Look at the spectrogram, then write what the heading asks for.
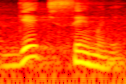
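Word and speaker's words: Getsêmani: Como a palavra Getsemane vem do hebraico, aramaico, e não tem o som de G, a pronúncia certa seria Getsemane.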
